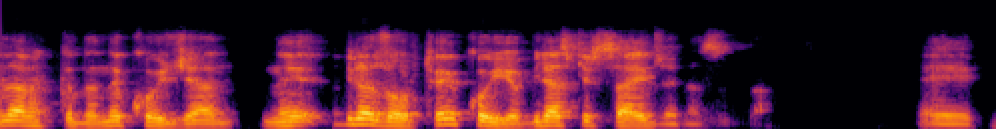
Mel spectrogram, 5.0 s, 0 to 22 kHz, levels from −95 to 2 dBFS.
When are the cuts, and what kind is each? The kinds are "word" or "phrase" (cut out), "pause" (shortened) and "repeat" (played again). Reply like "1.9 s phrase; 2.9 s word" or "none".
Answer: 1.7 s word; 2.9 s word; 3.3 s word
